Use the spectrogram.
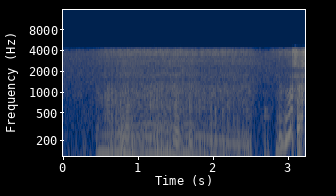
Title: *Snoring Z zzz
